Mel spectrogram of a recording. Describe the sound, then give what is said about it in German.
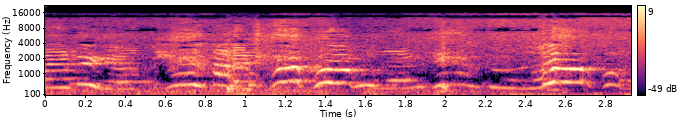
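Riders on a whitewater ride wail and sob, and laughter mixes in with the crying. The voices are continuous and wavering, rising and falling in pitch, with several people sounding at once. “Sehr unbändige Freude gepaart mit bitterlichem Weinen. Stell dir mal vor, du sitzt auf so einer Wildwasserbahn und weinst.”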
